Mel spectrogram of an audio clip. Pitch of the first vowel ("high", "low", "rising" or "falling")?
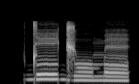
high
